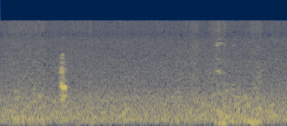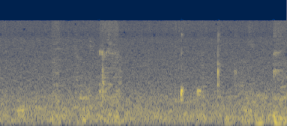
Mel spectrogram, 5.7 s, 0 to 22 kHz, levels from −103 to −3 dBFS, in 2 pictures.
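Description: A faint delayed copy of the speech trails it from 4.04 to 4.19 s and again from 5.09 to 5.26 s, arriving 162 ms late at roughly 10 dB below. This echo leak likely comes from a loudspeaker-fed echo canceller letting some pickup through.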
